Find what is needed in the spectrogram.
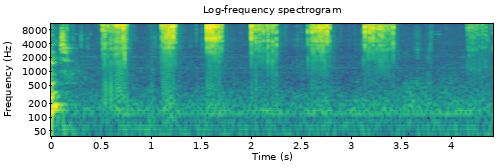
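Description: The Seiko Prospex SLA035 dive watch's 120-click rotating bezel being turned by hand in about six short runs of fine, subtle clicks, roughly half a second apart. The clicks are crisp and well sprung, each detent distinct.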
